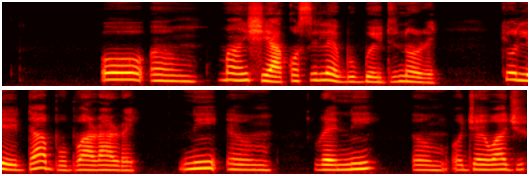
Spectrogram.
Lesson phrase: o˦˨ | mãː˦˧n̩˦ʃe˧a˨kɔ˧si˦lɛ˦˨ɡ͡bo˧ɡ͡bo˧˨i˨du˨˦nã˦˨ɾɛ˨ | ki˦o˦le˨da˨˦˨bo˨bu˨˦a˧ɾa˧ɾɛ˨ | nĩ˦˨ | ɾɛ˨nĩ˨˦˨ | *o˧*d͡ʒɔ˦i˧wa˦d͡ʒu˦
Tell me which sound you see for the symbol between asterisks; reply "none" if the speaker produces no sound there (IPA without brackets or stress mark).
ɔ˧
